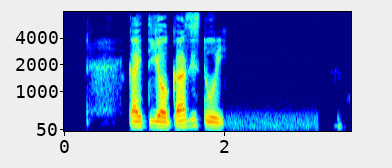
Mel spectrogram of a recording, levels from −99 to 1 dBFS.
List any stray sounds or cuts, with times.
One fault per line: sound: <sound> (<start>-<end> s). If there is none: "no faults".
no faults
